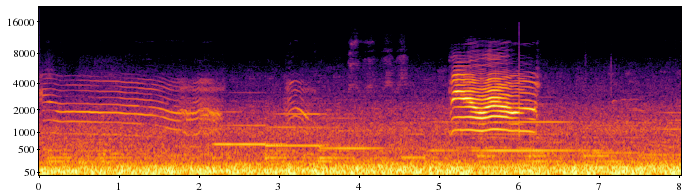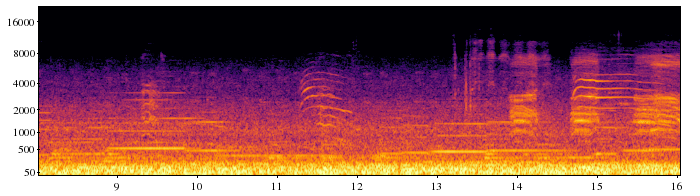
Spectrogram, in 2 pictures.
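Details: Hungry cats and kittens gathered around a person, meowing for food: several rising-falling harmonic meows, one loud burst of overlapping cries midway, over soft sustained background music and a steady low rumble.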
